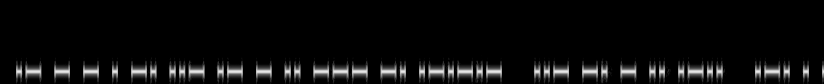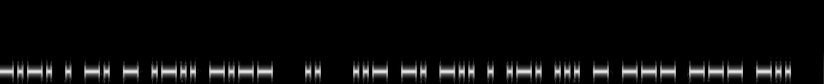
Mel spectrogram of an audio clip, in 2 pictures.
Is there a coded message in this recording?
Yes: Morse code from 0.2 to 16.1 s, heard as a keyed tone, about 25 wpm, 600 Hz. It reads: ATTENUATION. UNTIL RECENTLY I UNDERSTOOD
